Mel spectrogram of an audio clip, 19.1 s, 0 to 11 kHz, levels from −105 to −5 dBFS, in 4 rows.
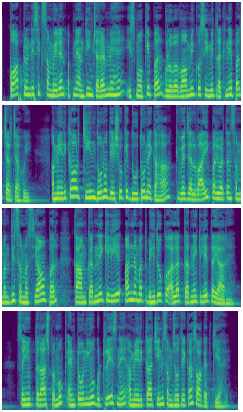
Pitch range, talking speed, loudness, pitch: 175-215 Hz, 195 wpm, -21 LUFS, 190 Hz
